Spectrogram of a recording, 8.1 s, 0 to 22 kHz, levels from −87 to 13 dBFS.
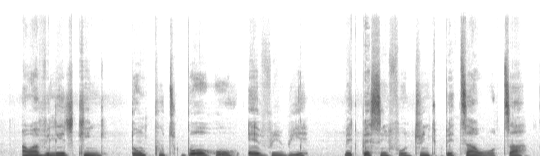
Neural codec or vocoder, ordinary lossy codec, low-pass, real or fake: vocoder, 44.1 kHz, 128 mel bands, Pupu-Vocoder; none; 19.8 kHz; fake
